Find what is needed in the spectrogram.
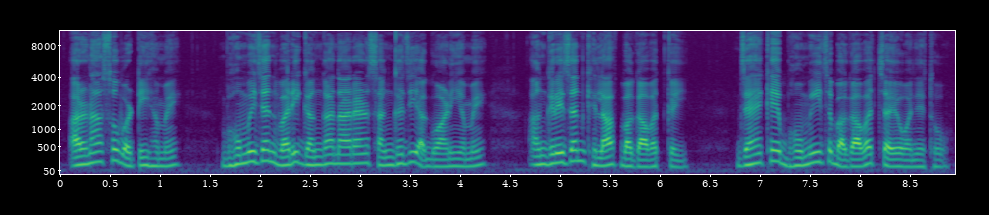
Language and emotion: Sindhi, neutral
